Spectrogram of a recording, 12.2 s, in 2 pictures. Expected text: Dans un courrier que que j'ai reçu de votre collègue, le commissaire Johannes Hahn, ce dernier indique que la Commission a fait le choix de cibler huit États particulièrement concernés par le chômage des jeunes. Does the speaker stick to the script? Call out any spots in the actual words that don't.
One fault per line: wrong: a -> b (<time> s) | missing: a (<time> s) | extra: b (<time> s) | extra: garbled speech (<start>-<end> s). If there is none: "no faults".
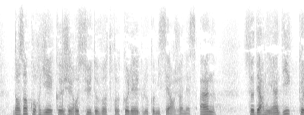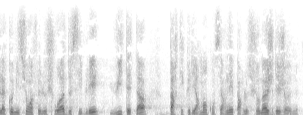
missing: que (1.2 s)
